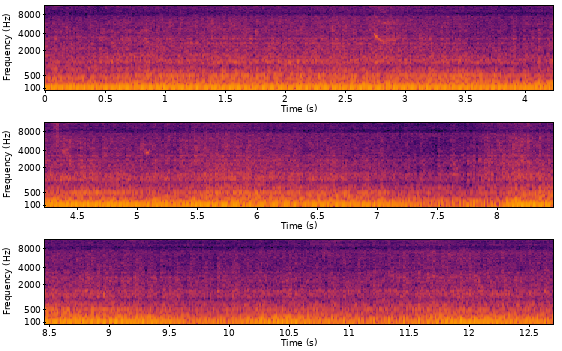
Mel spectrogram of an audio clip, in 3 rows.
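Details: 1976 Datsun 280Z, first start after sitting four or five years, exhaust removed: loud open-header bark at idle with throttle blips rising and falling evenly; healthy; won't restart hot, owner suspects distributor.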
